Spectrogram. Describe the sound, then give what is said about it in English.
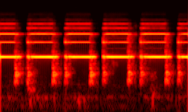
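A loud, harsh alarm clock beeps in rapid, insistent bursts, about five or six pulses with short gaps, a jarring electronic tone ringing out alone with no talking. “You've all heard that alarm.”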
